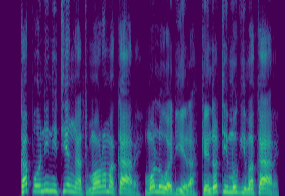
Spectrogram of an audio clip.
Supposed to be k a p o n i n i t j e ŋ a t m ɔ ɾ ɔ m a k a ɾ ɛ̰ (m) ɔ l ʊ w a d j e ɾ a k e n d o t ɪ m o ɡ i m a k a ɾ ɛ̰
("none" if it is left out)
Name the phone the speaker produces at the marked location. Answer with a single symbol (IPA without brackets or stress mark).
m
